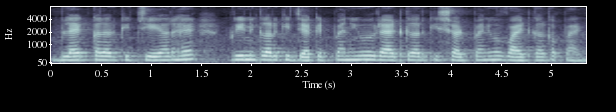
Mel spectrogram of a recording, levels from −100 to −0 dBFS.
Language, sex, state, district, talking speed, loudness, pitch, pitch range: Kumaoni, female, Uttarakhand, Uttarkashi, 270 wpm, -17 LUFS, 190 Hz, 185-200 Hz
